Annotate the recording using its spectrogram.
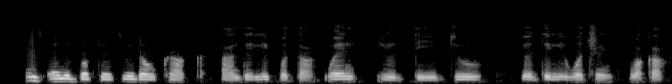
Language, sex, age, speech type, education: Nigerian Pidgin, male, 15-29, spontaneous, tertiary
